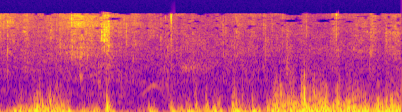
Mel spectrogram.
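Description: Cut Australian pine branches rustling and knocking as they are dragged through scrub and over sand, in loud, uneven strokes.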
